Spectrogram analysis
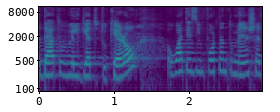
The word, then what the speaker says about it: KRO: It's introducing Kero. This is the way that needs to be pronounced. I have to admit that the easy way is Kro. I tend to say it like that.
